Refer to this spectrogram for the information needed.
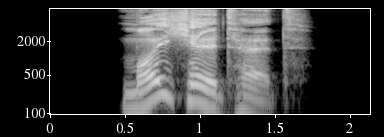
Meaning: inflection of meucheln: 1. second-person plural preterite 2. second-person plural subjunctive II
- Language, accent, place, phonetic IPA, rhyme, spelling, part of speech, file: German, Germany, Berlin, [ˈmɔɪ̯çl̩tət], -ɔɪ̯çl̩tət, meucheltet, verb, De-meucheltet.ogg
